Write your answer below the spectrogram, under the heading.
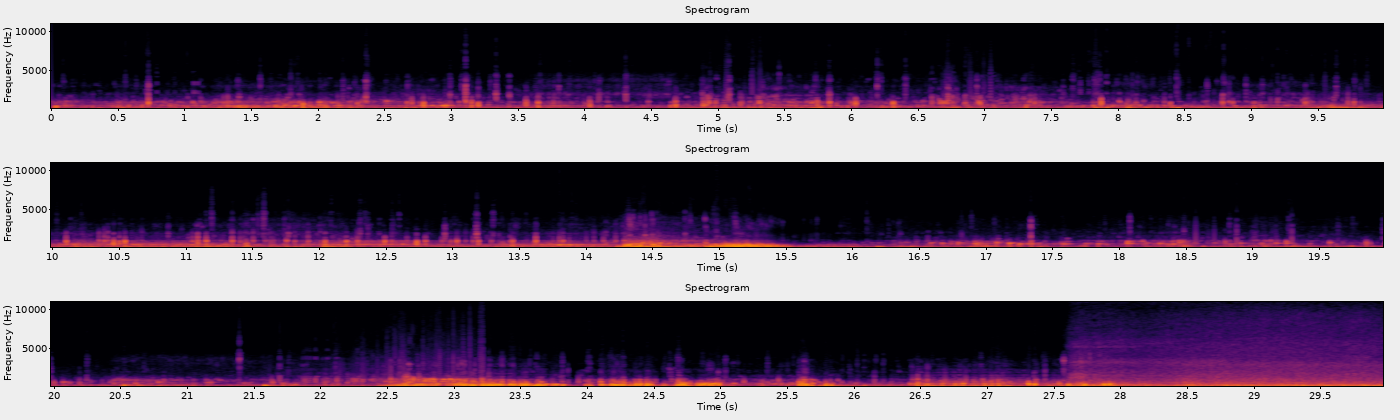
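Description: Underwater water noise in a seawater rock pool, heard through a submerged camera: muffled sloshing and gurgling with crackling ticks, swelling louder about halfway through and again later. Near the end the sound changes abruptly to open-air surf breaking on the rocks, with wind on the microphone.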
